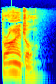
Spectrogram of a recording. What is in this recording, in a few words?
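"bridal", English, British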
